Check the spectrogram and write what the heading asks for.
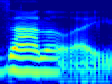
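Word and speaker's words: Zanele: So I look back at Mrs. Niels and I'm like, "Oh, actually, it's pronounced Zanella.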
